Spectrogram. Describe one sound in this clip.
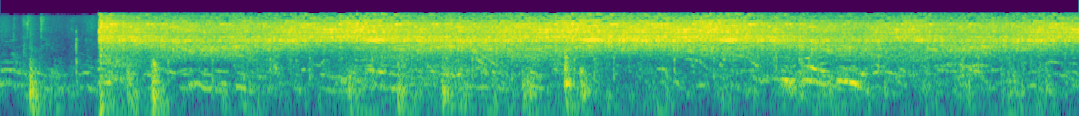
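A magic trail shimmers and hisses steadily.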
